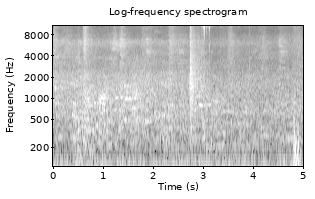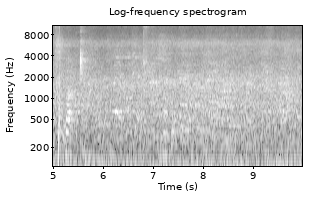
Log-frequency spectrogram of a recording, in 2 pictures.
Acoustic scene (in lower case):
subway station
